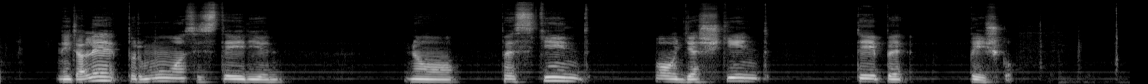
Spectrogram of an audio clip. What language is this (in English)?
Arbëreshë Albanian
